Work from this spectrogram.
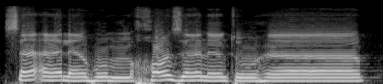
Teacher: خا کو موٹا کر کے پڑھنا ہے آپ نے اور زا کو زور سے پڑھیں گے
